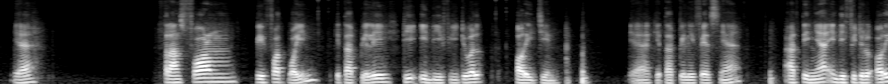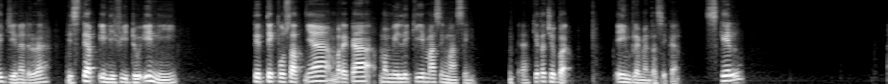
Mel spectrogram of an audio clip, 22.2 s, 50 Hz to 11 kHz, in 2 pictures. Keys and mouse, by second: 4.0-6.3 drag, 8.8 click, 10.0 middle click, 18.1 middle click, 20.1 s.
